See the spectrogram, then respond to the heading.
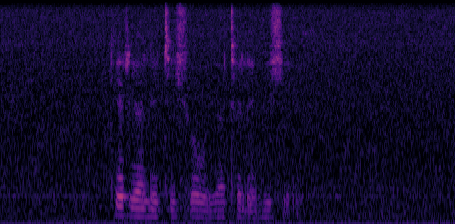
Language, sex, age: Northern Sotho, male, 23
